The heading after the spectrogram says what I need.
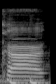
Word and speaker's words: Kai: she she fooled with Kai free free uh she called him KY she didn't know how to say his name you confused about that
